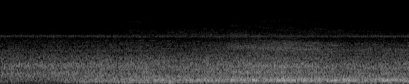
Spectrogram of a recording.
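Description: Steady rumbling vehicle running noise that grows louder about a second in, with a low hum coming up under it.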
